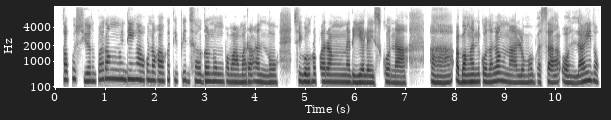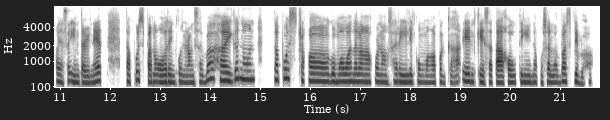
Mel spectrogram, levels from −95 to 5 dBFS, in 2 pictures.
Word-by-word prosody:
Tapos 285 +1 -1
'yun, 245 0 0
parang 310 +3 -1
hindi 300 0 +2
nga 290 -2 +2
ako 275 +1 -2
nakakatipid 260 -1 -3
sa 240 -2 -2
ganong 235 0 +1
pamamaraan 220 -1 0
'no? 210 -1 -2 0.3
Siguro 230 0 +2
parang 220 -2 +1
na-realize 205 -2 +1
ko 220 -1 0
na 195 -1 +2 0.5
ah 200 -1 0
abangan 225 -1 +5
ko 225 -1 0
na 215 - +1
lang 245 -1 +1
na 210 -1 0
lumabas 205 +1 -4
sa 210 0 +3
online 215 +6 +2
o 215 - -6
kaya 225 -2 -1
sa 245 +7 -5
internet 210 +2 +1 0.5
tapos 260 +5 -2
panoorin 215 -1 +2
ko 220 +2 -6
na 205 0 -3
lang 205 - -3
sa 215 +2 -8
bahay, 265 -1 +3
ganun. 295 +1 +1 0.4
Tapos 315 +4 0
tsaka 240 -2 +2
gumawa 230 0 +3
na 230 -1 0
lang 225 -1 0
ako 230 +1 -5
ng 215 -1 -4
sarili 220 -1 -1
kong 215 -2 -6
mga 205 0 -3
pagkain 220 +4 -2
kaysa 210 -2 -1
takaw-tingin 210 +1 +2
ako 210 +1 -8
sa 220 +2 -1
labas, 205 +3 -1
'di 225 -3 +1
ba? 185 +5 -12
225 Hz, 150 wpm, -23 LUFS, 210-245 Hz, 0.5 s, abangan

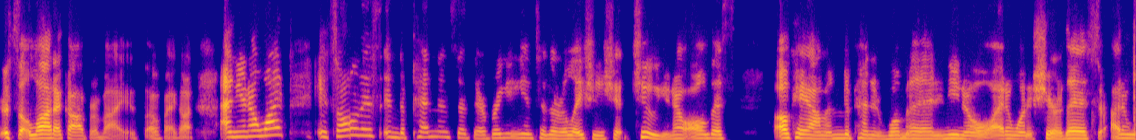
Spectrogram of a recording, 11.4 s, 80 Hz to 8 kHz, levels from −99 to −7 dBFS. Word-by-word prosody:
There's 255 - +2
a - - +4
lotta 205 0 +7
compromise. 180 -1 -4
Oh - - -6
my - - -8
god, - - -6 0.3
and, 280 0 +7
you 295 - 0
know 320 +1 +2
what? 375 +3 +4 0.3
It's 280 +1 -5
all 345 +4 -1
this 360 -3 -5
independence 275 +2 -7
that 235 -2 -8
they're 195 0 -7
bringing 230 +1 -6
into 220 -1 -5
the 200 0 -2
relationship, 190 +2 -2
too, 270 -6 +1
you 190 - -4
know, 200 +1 -1
all 210 - +1
this, 205 -2 -1 0.5
"Okay. 235 0 +7
I'm 190 -2 +2
an 185 +2 -4
independent 205 -3 -4
woman, 195 +2 -2
and, 195 0 -2
you 210 - +3
know, 180 - 0
I 90 +2 +2
don't 195 -1 -2
wanna 185 -1 -1
share - - +1
this, 200 -1 +3
or - - -4
I - - +1
don't 210 -1 0
210 Hz, 220 wpm, -24 LUFS, 195-260 Hz, 0.5 s, lotta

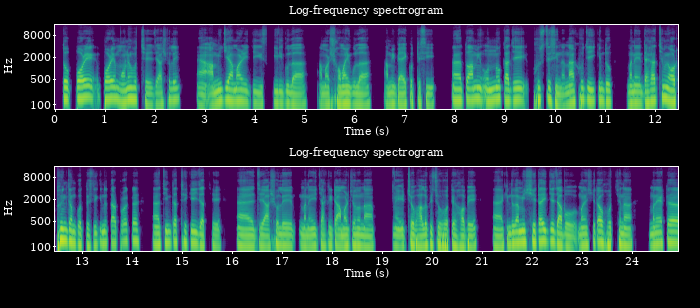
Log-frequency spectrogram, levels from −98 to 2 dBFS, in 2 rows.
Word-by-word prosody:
তো 150 - +4 0.2
পরে 155 +2 +6 0.3
পরে 145 +1 +5 0.2
মনে 130 +4 +4
হচ্ছে 145 -6 -2 0.2
যে 105 - -4
আসলে 140 +5 -3 0.4
অ্যা 100 -2 -3 0.2
আমি 115 +5 +3
যে 145 - +4
আমার 130 +1 +2 0.2
যে 115 - -4 0.2
স্কিলগুলা, 110 -2 -2 0.5
আমার 100 +1 -2
সময়গুলা 105 -2 +2 0.4
আমি 105 +2 -1
ব্যয় 100 0 +1
করতেসি 105 -1 -4 0.4
অ্যা 135 - +1 0.2
তো - - -1
আমি 150 +1 +3 0.2
অন্য 130 +2 +4 0.2
কাজে 135 +1 +2 0.3
খুঁজতেছি 140 -3 0
না। - - -4
না 115 - +3
খুঁজেই 140 -3 +1
কিন্তুক 130 -3 +1 0.4
মানে 110 +1 +2 0.2
দেখা 115 +3 +2
যাচ্ছে 135 +4 -6
আমি 150 - +5
অর্থ 125 - 0
ইনকাম 145 -3 +4
করতেসি 110 -1 -3
কিন্তু 130 -1 0
তারপরও 130 +2 -3
একটা 150 +2 -2 0.3
অ্যা 120 - 0 0.2
চিন্তা 130 0 +1
থেকেই 130 -1 +1
যাচ্ছে 110 0 -3 0.4
অ্যা 110 -1 +1 0.3
যে 110 - -2
আসলে 110 +2 -1 0.4
মানে 100 0 0
এই 105 - 0
চাকরিটা 105 0 -2
আমার 105 +1 +2
জন্য 110 -1 +2
না, 100 - +1 0.7
এর 105 - -3
চেয়েও 110 -2 +2
ভালো 100 +2 +2
কিছু 115 0 -2
হতে 105 +1 +1
হবে। 100 0 +1 0.4
অ্যা 105 - 0 0.2
কিন্তুক 120 +2 +1
আমি 135 +1 +7
সেটাই 145 0 +4
যে 145 - +4
যাব, 110 -2 +3 0.3
মানে 115 +1 +2
সেটাও 135 0 +2
হচ্ছে 115 +2 0
না। 110 - +3 0.5
মানে 115 +2 +2
একটা 135 +2 0
120 Hz, 165 wpm, -21 LUFS, 105-135 Hz, 0.7 s, আমি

